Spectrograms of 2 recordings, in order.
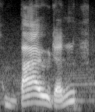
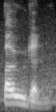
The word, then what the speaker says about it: Bowden: clyde is right um it is pronounced bowden and not bowdoin so uh next person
